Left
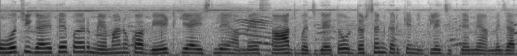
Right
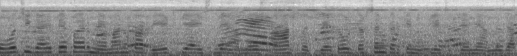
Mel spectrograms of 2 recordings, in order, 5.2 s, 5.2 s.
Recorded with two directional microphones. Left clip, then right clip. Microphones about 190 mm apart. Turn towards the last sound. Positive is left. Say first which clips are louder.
# left 12 dB
turn(degrees=40)  # may be behind; listen again after turning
